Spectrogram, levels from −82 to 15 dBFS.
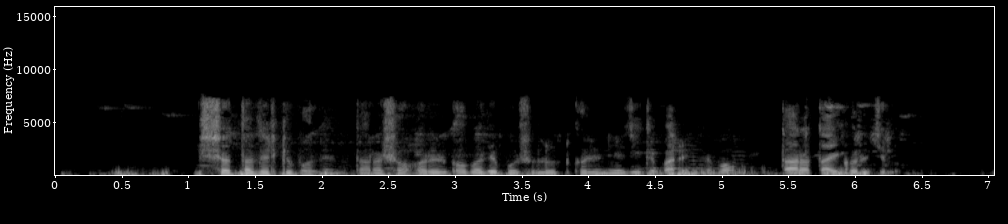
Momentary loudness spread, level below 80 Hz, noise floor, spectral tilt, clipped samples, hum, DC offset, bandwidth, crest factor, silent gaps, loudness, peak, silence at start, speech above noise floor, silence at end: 17 LU; -64 dBFS; -72 dBFS; -5.5 dB/octave; under 0.1%; none; under 0.1%; 7.8 kHz; 20 dB; none; -29 LUFS; -8 dBFS; 0.45 s; 44 dB; 0.75 s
